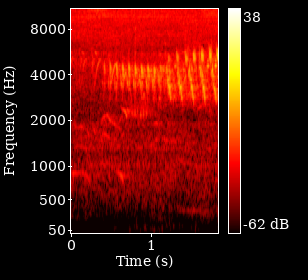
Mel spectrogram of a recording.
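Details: Yellowhammer on heathland near Uddel, May 2013: a rapid series of short, high, repeated notes that grow denser and louder toward the end, over fainter lower whistled notes in the background.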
